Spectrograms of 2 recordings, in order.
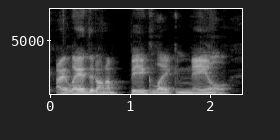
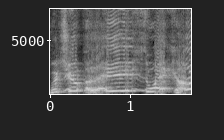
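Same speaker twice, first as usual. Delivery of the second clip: high, loud bird shout; shrieking bird; 6 dB louder than usual. Acted. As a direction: screech the plea like a nagging bird. Bird shouting to wake her.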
